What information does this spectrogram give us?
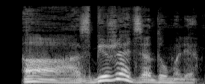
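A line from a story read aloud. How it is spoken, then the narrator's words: Growling. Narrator (Russian): прорычал он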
